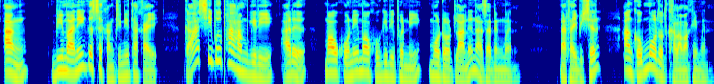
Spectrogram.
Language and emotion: Bodo, disgusted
